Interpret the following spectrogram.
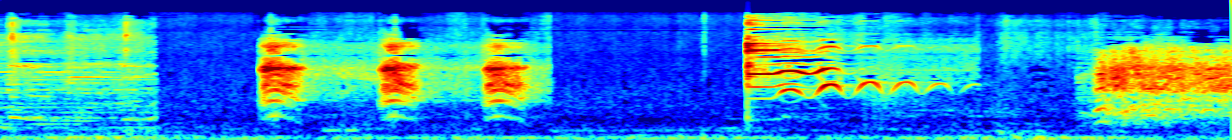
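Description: A crow cawing three times in quick succession, the classic sound effect laid over an awkward moment. It is followed by a tone that wobbles up and down in pitch for about a second, then a burst of hiss near the end.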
